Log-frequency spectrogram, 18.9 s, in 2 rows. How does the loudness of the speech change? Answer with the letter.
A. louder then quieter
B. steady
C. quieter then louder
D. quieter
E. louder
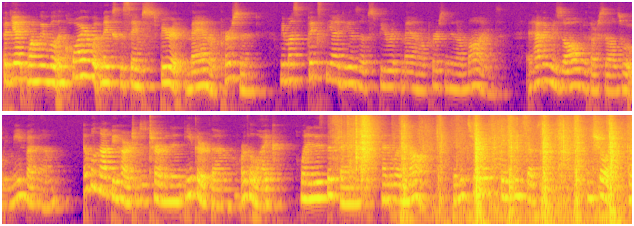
C.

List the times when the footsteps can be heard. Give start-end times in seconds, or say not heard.
14.4-18.8.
